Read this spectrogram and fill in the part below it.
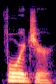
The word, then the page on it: forger: American English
